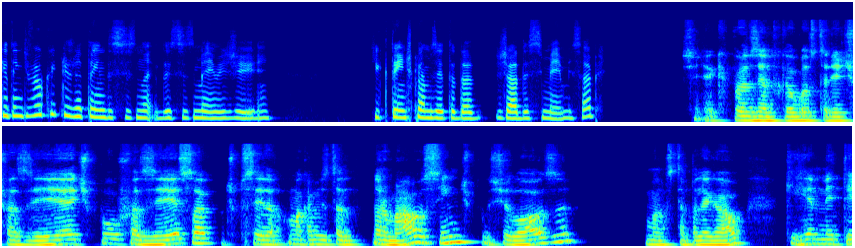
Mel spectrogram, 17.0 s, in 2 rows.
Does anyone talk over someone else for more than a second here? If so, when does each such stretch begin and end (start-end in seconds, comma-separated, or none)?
none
